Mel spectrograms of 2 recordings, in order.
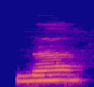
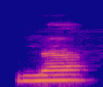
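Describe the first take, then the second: First: The vowel is a clear open 'a'. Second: The same.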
